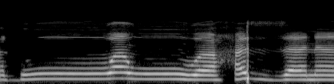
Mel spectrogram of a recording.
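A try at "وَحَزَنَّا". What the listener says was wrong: Bukan. Wahazana. Nggak ada. Adu wow. Enggak, itu mah ada tasdid wahazana mah. Wahazana. Wahazana. Datar.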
